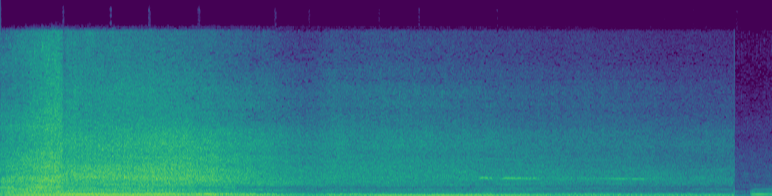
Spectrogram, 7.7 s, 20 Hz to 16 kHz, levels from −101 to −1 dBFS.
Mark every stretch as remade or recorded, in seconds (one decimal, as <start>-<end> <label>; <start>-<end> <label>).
0.0-7.7 recorded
